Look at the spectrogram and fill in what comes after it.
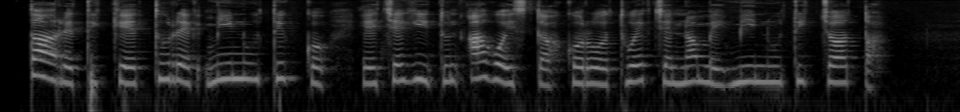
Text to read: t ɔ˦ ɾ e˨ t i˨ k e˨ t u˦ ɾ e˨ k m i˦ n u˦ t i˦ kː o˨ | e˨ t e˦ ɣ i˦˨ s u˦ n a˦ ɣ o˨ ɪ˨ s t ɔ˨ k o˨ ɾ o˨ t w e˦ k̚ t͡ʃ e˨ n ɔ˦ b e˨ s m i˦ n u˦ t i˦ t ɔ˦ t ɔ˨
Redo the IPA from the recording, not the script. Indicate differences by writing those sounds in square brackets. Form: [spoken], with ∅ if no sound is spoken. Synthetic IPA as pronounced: t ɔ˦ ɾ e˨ t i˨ k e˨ t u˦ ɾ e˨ k m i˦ n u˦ t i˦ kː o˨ | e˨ [t͡ʃ] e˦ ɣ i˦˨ [t] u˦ n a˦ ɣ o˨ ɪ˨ s t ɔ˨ k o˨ ɾ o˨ t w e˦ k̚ t͡ʃ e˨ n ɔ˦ [m] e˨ [∅] m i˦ n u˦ t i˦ [t͡ʃ] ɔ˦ t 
